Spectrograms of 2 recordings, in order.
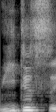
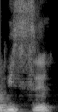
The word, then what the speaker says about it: width: 이 width지 width 이렇게 발음하지 마세요. 네, width입니다. width.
